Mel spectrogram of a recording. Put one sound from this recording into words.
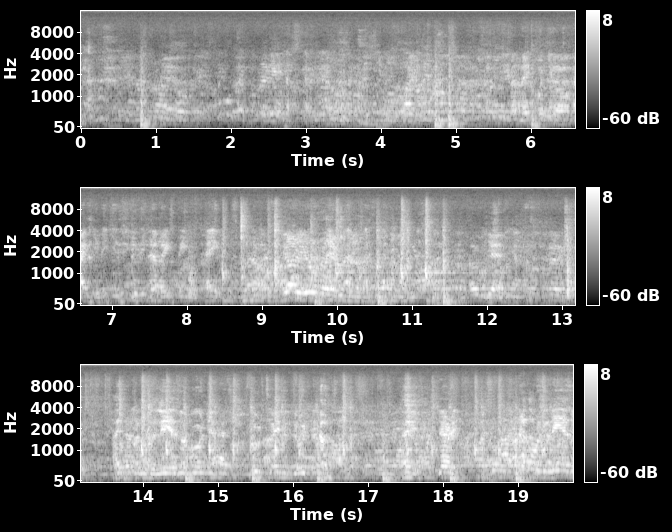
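A live band plays rock music.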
